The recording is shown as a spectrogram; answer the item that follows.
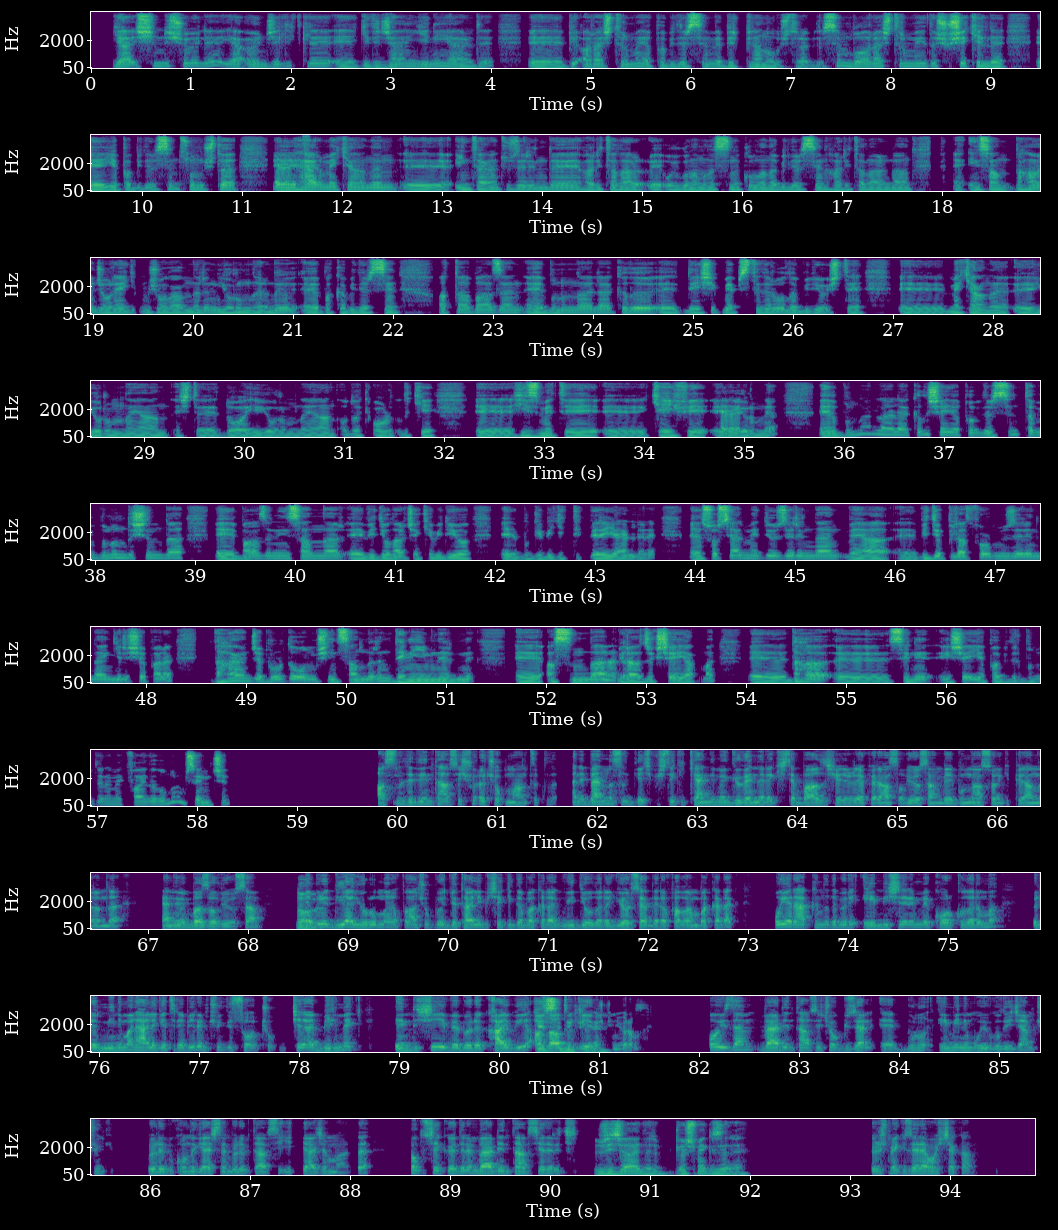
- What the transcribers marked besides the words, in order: "uygulamasını" said as "uygulamalısını"; unintelligible speech; tapping; other background noise
- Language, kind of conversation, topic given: Turkish, advice, Yeni şeyler denemekten neden korkuyor veya çekingen hissediyorum?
